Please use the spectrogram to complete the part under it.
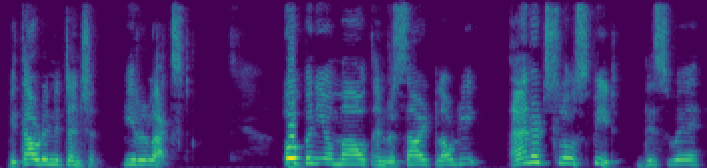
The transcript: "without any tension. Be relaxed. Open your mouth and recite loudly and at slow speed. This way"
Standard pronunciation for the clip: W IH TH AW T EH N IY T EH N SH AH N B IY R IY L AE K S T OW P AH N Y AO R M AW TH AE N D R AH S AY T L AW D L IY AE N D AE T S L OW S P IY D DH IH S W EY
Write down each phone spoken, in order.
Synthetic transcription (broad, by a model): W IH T AW T EH N IY T EH N SH AH N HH IY R IY L AE K S T OW P AH N Y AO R M AW T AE N D R AH S AY T L AW D L IY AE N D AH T S L OW S P IY D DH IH S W EY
